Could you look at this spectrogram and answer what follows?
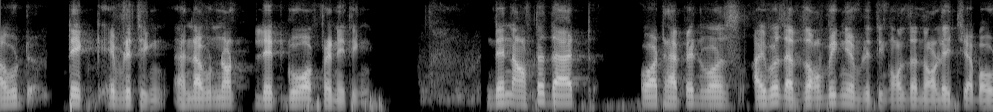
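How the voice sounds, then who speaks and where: A man with a Bengali accent, medium pitch, fairly even intonation and a moderate pace, in a dry, close sound with no echo. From India, West Bengal. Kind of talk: personal testimony at a summit. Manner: halting, with fillers and self-corrections.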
